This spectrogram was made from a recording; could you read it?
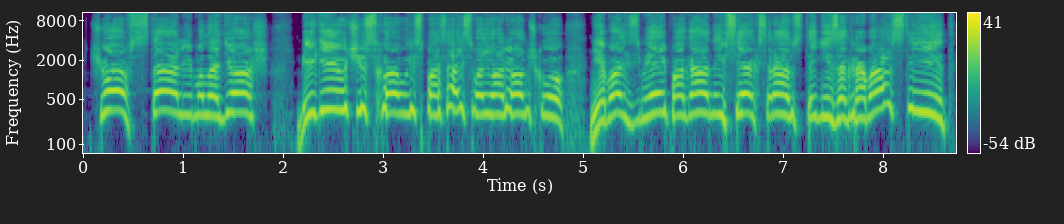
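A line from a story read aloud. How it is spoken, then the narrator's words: Old woman shouting while straining. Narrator (Russian): моя тихая старушка профессионально сунула царевну головой в печь и, удерживая ее, крикнула нам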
